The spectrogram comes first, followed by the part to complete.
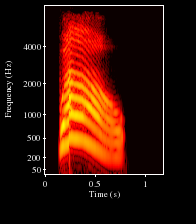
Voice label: Wow, Reaction, 1 girl, 5 yrs.; Exclamation Sound Effects; Voice

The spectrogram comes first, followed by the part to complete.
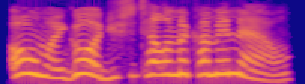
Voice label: Tell Him To Come In, 1 girl, 10 yrs; Talking Sound Effects

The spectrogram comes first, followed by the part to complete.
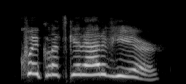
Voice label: Distress Quick, Distress, 1 girl, 10 yrs; Exclamation Sound Effects

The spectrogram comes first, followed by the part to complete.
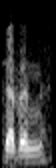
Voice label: Man Says, Talking; Voice

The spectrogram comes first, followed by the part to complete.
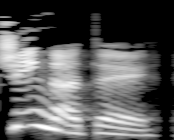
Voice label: Female Fu Spanish, Hispanic Female Saying; Attitude Sound Effects

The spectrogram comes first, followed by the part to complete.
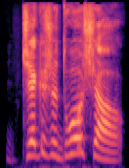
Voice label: How Much, female, Cantonese; Question, foreign; Talking Sound Effects

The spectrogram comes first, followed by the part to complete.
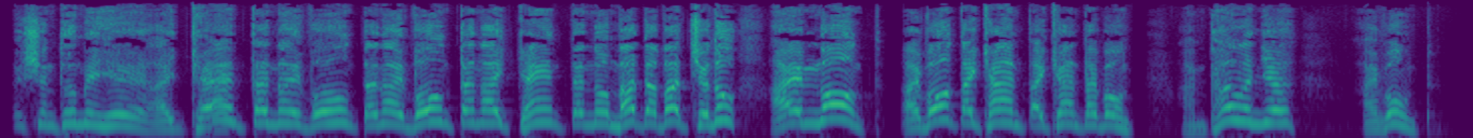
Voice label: Yiddish Cant Wont, Male; Talking Sound Effects; VoiceBox; Twistedtracks

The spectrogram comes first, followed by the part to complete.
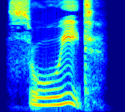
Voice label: "Sweet", Reaction, 1 girl, 12 yrs.; Talking

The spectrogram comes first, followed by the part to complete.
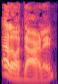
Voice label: "Hello Darlin", Greetings, male

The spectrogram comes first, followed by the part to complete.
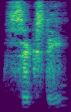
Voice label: Gps Voice, Male; Clip Speaker Adult Male; Recorded Voice; Blastwave; Technology

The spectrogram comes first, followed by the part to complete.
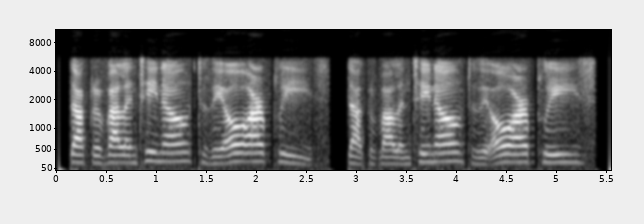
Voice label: Doctor's Page, Hospital; Hospitals (Sound Effects:Backgrounds); This sound effect was recorded in a custom built sound booth

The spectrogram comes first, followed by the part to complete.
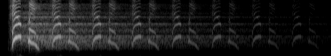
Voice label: Cartoon Game Voice Help Me Chasm Echoes

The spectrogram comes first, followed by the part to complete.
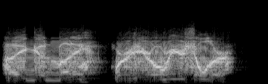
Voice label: Cb Trucker Radio; Radio Voice; Blastwave

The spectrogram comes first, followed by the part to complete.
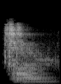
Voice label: Robot Voice "0"

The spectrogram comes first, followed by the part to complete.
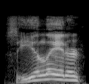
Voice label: "See Ya Later", male; Greetings And Goodbye; Goodbyes

